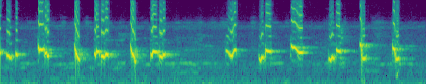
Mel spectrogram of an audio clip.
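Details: Yellow-vented bulbul lure song, played to make captive birds sing diligently: evenly spaced, bubbly slurred notes, mostly single or paired, about three per second throughout.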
